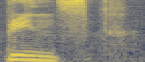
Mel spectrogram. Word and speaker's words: prince: যেমন এখানে দেখেন PRINCE উচ্চারণ কী হবে প্রিন্স, যার পিতে প, আরতে র, তারপর আইতে রস্যই, এনতে দন্ত ন, সিতে দন্ত স, ইতে ইটা কি নীরব বা সাইলেন্ট, ও ইটা এখানে উজ্জ্ব আছে।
